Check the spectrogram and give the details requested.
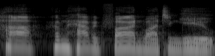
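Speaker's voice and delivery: weird, creepy put-on voice. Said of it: "Don't make it sound like that".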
